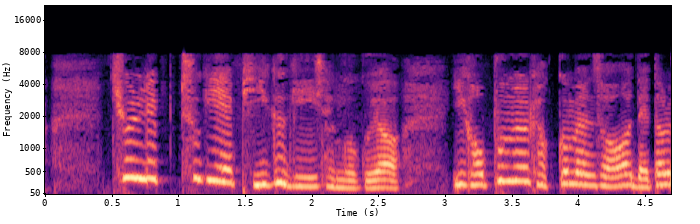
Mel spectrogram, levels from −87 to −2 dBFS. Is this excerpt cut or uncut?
cut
